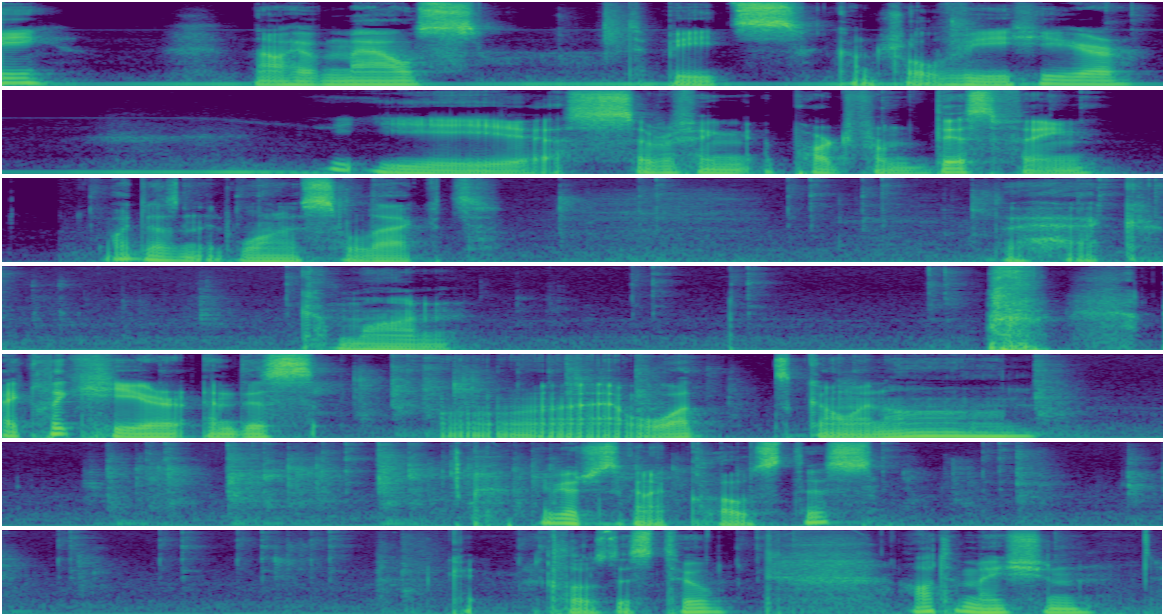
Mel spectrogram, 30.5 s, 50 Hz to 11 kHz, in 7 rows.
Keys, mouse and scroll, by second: 0.0 ctrl+c, 3.9 ctrl+v, 7.9 click, 8.6 click, 9.3 click, 10.3 click, 11.1 g, 11.4 click, 12.0 click, 12.7 s, 13.0 click, 14.4 click, 15.7 click, 16.1 click, 17.7 click, 19.2 click, 19.7 click, 20.2 click, 20.9 ctrl+click, 22.6 ctrl+click, 23.3 ctrl+click, 24.9 click, 25.3 click, 25.8 click, 26.6 click, 27.0 click, 28.4 ctrl+click, 29.2 click.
